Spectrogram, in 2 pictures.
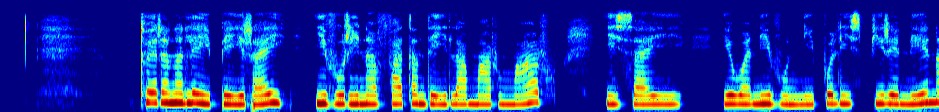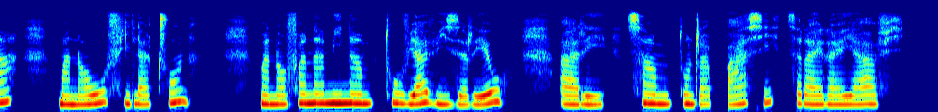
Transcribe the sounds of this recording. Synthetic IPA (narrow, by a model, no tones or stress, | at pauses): t̪weɾanəleibeiɾaj | ivuɾinəvat̪and̪eilamaɾumaɾu̥ | izaj | ewanivunipolisi̥piɾenenəmanawfilaʈ͡ʂunə̥ | manowfanaminamit̪ʰuvjavizirew | aɾi | samit̪uɳɖ͡ʐəb̥asit͡siɾajrajav̥i̥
